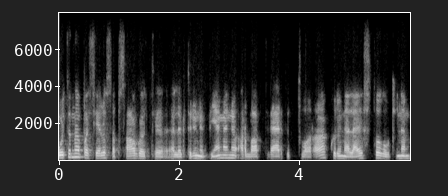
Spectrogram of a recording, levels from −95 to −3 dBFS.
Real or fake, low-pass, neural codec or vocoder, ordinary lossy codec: real; 7.2 kHz; none; Opus, 24 kbps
